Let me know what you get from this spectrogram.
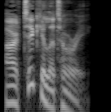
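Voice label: "articulatory", English, British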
